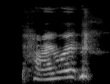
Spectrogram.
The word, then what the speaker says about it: PYRT: It is called, and it's PYRT, pronounced pirate.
